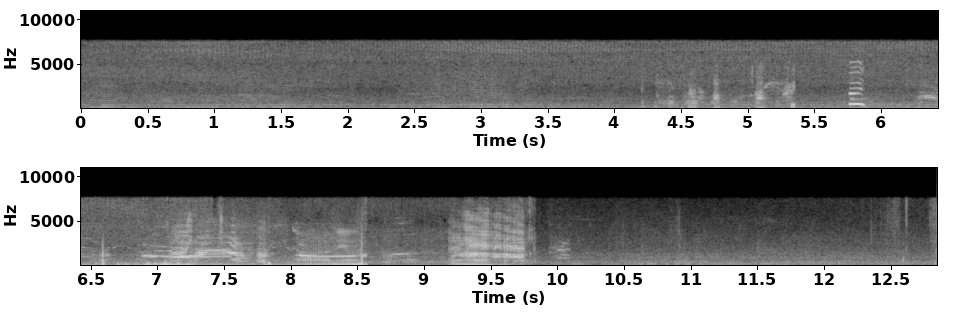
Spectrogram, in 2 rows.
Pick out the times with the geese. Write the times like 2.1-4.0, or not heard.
4.3-10.1.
